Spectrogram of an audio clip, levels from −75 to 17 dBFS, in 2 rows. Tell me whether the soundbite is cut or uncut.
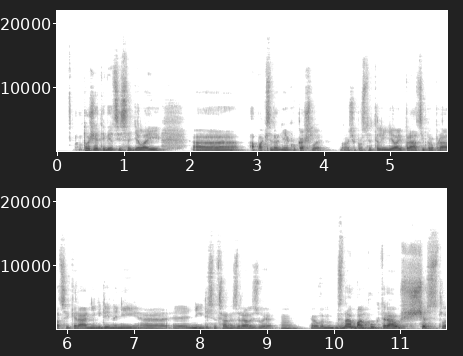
uncut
